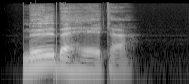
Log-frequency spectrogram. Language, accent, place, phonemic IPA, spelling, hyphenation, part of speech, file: German, Germany, Berlin, /ˈmʏlbəˌhɛltɐ/, Müllbehälter, Müll‧be‧häl‧ter, noun, De-Müllbehälter.ogg
- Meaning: garbage can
